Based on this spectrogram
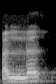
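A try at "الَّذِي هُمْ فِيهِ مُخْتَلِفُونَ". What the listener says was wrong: ये आराम से पढ़ना, आप यहाँ सुकून और तस्दीद पे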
